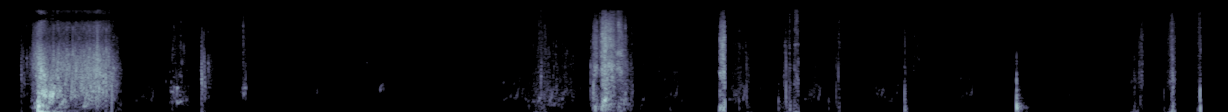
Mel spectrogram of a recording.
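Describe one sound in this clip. Footsteps tap on stone at an uneven pace.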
